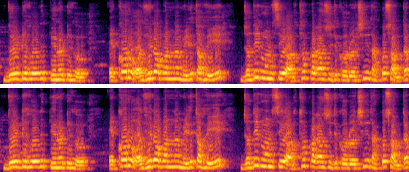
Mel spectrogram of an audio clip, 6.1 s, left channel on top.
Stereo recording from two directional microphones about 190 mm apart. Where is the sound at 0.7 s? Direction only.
30° right (ahead or behind).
